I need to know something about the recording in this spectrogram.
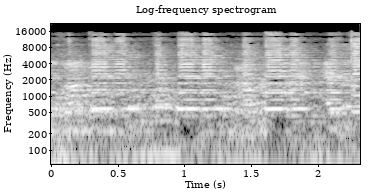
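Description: Live band music with a horn-like pitched note sounded four times on the same pitch over guitars and drums.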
